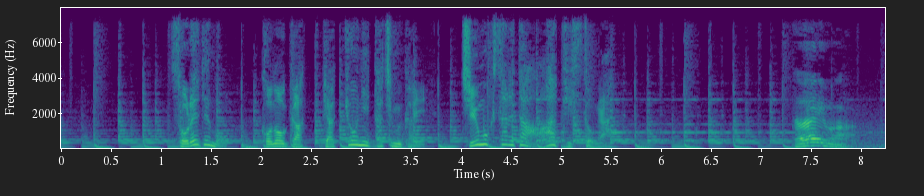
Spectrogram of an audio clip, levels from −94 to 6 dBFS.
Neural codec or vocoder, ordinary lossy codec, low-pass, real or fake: none; Opus, 32 kbps; 7.2 kHz; real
